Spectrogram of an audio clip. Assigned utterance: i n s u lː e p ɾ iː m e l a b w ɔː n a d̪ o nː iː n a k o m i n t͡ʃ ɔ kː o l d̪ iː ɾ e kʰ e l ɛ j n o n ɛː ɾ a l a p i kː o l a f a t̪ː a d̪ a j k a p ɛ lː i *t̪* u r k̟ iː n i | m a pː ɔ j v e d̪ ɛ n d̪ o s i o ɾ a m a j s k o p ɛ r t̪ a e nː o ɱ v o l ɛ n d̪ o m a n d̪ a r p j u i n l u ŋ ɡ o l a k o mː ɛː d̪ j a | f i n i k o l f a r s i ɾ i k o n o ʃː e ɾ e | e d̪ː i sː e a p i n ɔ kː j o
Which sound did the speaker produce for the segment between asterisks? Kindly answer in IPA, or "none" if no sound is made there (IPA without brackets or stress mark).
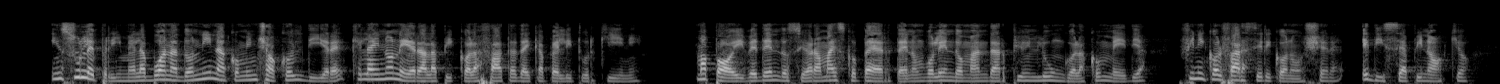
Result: t̪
